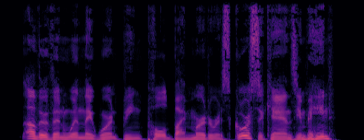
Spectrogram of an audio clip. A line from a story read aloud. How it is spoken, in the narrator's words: I chuckled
